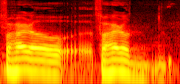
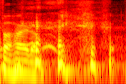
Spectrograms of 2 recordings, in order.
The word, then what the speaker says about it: Fajardo: Yeah, I said Fajardo. According to McCullough. So it's Fajardo. He's still saying Fajardo? Well, how about after this we go for some fajitas? No, it's Fajardo.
